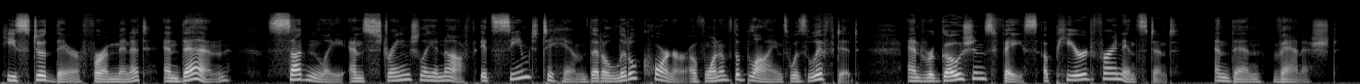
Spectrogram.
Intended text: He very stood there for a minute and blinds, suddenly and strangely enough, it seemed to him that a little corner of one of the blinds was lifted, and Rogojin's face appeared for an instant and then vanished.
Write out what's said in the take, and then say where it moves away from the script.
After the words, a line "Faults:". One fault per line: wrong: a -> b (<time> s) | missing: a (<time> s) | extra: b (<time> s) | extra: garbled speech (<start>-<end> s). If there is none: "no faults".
He stood there for a minute and then, suddenly and strangely enough, it seemed to him that a little corner of one of the blinds was lifted, and Rogojin's face appeared for an instant and then vanished.
Faults:
missing: very (0.2 s)
wrong: blinds -> then (1.8 s)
